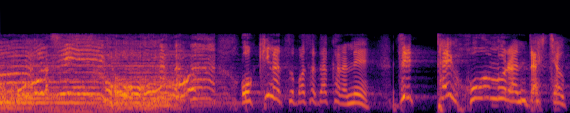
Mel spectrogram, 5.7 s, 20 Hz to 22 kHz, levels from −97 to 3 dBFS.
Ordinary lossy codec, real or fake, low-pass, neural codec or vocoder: none; fake; 7.2 kHz; vocoder, 22.05 kHz, 80 mel bands, WaveNeXt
